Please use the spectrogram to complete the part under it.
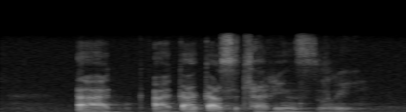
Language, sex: Northern Sotho, male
